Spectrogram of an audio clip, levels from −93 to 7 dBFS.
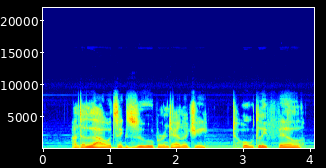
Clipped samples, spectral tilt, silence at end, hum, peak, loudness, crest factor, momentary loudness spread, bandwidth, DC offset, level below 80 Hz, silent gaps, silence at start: under 0.1%; -4.5 dB/octave; 0.15 s; none; -2 dBFS; -18 LUFS; 18 dB; 13 LU; 8.8 kHz; under 0.1%; -42 dBFS; none; 0.45 s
